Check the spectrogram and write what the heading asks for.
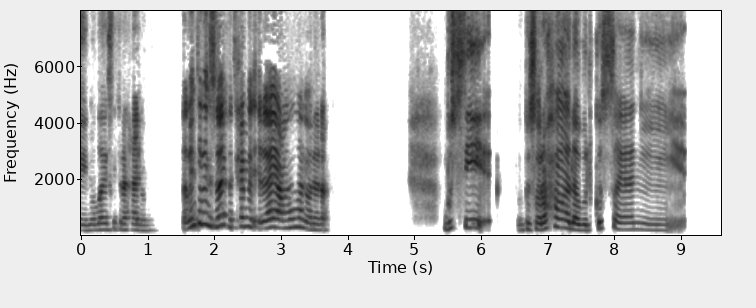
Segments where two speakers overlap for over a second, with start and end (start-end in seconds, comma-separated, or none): none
